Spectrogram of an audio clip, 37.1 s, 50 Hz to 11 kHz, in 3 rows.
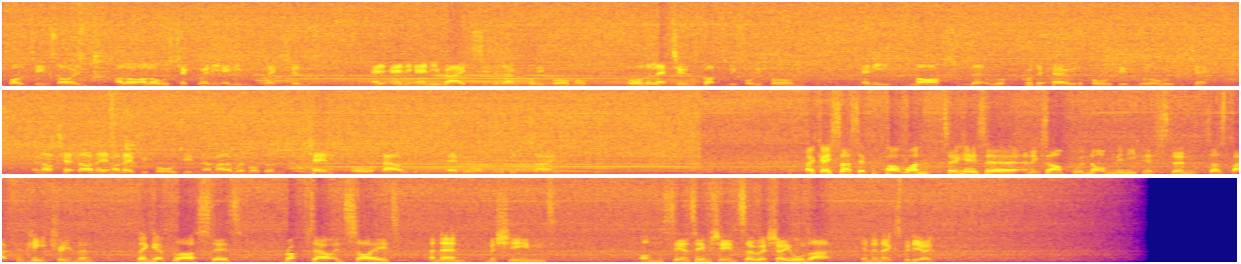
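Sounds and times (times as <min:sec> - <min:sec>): steady hiss: 0:00.1 - 0:19.4
workshop machinery humming: 0:02.0 - 0:19.4.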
